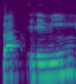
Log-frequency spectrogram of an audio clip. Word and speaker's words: Barthelemy: No sé, no puse pronunciarlo correctamente. Sí, Barthelemy, así es.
